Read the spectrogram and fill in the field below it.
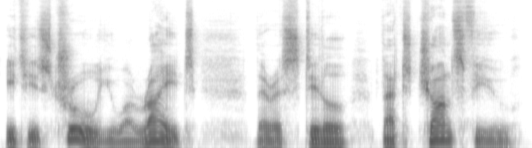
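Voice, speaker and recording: A man's voice: a bass voice, big pitch swings, a little slow, no room sound, clean studio sound, exaggerated voice. A man voicing an earnest, courteous young officer with an eager, agitated delivery in an audiobook. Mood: relieved, polite. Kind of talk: audiobook character dialogue.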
